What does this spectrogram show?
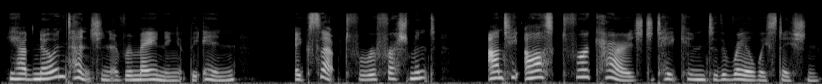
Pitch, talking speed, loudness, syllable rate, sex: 235 Hz, 180 wpm, -22 LUFS, 5.3 syllables/s, female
